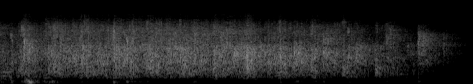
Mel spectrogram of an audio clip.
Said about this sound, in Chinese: 这黑板上有您的尊姓的，请举手。哦，好，欢迎大顺的后代啊！掌声鼓励一下。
